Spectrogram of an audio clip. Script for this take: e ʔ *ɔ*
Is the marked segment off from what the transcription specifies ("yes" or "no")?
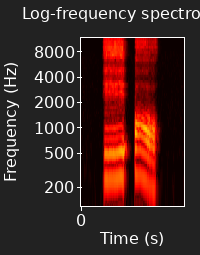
no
